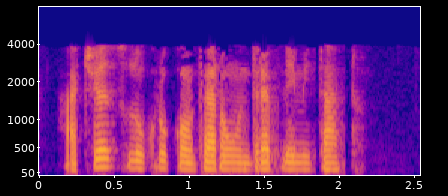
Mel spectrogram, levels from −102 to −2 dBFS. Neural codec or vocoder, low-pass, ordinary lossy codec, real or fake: none; 7.2 kHz; AAC, 16 kbps; real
